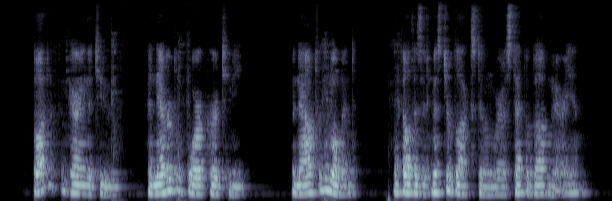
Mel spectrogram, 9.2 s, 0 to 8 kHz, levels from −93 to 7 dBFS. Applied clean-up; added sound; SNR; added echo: neural mask model DeepFilterNet 3.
